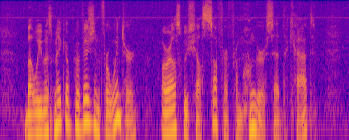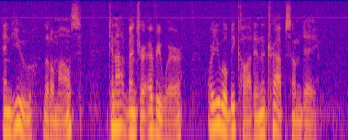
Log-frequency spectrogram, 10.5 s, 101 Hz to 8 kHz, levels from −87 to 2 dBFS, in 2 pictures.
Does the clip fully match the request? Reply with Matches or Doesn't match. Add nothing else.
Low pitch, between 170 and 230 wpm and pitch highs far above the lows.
Matches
